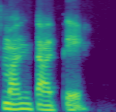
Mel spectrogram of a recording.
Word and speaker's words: Mantate: So my name is pronounced Mantate. – Mantate. – Mantate. Okay. Yeah. And a lot of people say Mantate. So as long as the Ntate comes in, because Ntate is a particular, you know, part of the name.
